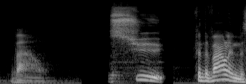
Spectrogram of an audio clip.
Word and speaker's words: su: in the mouth, and the second word, su, u, su, has the tongue further back in the mouth. Check you don't say it like the English word sue.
